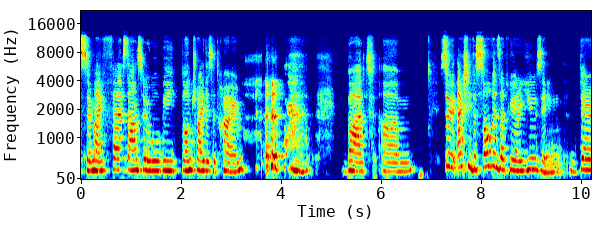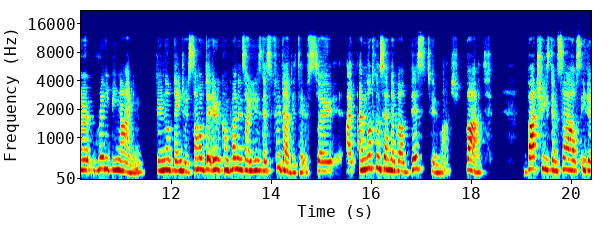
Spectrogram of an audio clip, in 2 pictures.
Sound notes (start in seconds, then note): 3.3 both laugh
